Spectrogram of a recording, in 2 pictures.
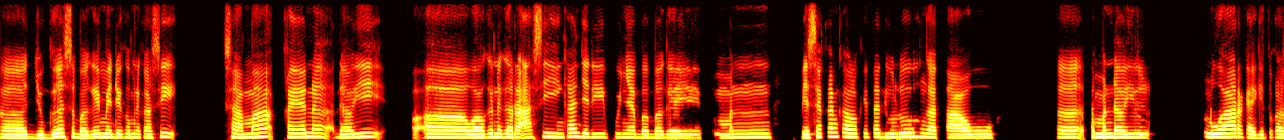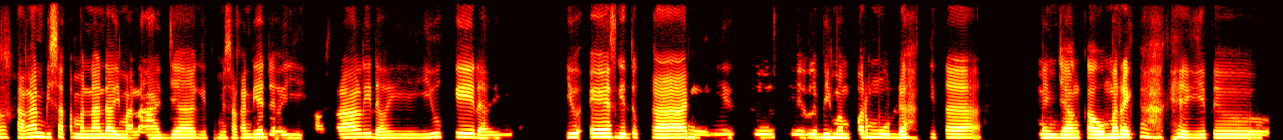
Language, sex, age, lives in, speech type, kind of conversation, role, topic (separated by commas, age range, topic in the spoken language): Indonesian, female, 30-34, Indonesia, conversation, unstructured, none, Apakah media sosial lebih banyak merugikan daripada bermanfaat?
